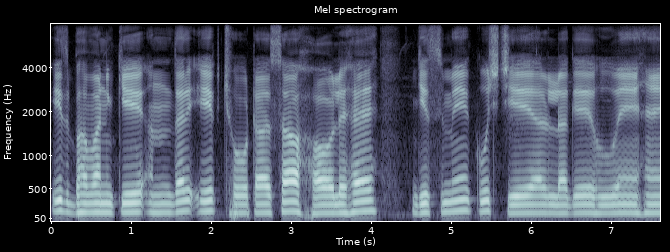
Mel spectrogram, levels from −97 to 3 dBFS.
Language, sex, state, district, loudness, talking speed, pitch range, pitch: Hindi, male, Jharkhand, Ranchi, -16 LUFS, 120 wpm, 130-150 Hz, 135 Hz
